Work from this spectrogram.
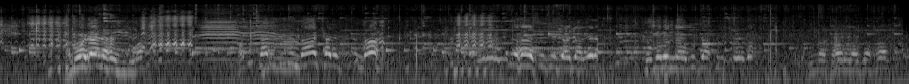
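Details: Several lambs bleat in a busy stretch, with a run of loud wavering bleats early on and more scattered calls later, some overlapping, over steady background tones and a low murmur of voices.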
